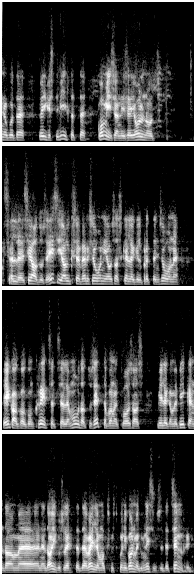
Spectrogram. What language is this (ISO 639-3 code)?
est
